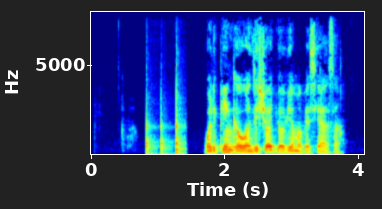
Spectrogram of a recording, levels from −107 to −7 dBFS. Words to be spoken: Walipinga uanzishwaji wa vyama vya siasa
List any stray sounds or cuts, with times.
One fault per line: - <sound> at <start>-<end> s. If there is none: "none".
- thud at 0.8-1.4 s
